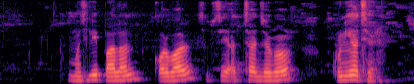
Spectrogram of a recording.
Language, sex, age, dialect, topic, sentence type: Magahi, male, 18-24, Northeastern/Surjapuri, agriculture, question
